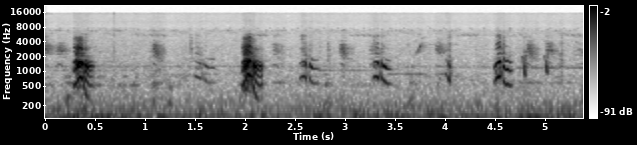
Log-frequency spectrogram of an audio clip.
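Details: Female grey francolin, used as a hunting lure, gives two loud, harsh, ragged notes two seconds apart, with shorter sliding downward notes repeated in between over a low background hum.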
